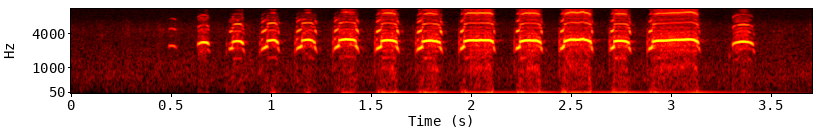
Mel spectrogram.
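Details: Osprey at a Kent Island, Maryland nest, on camera on 1 August 2018; a loud run of about fourteen ringing, whistled chirps starting softly, swelling and lengthening, with a few faint low thumps.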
